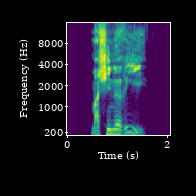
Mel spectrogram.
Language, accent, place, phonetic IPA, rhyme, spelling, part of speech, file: German, Germany, Berlin, [maʃiːnəˈʁiː], -iː, Maschinerie, noun, De-Maschinerie.ogg
- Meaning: machinery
